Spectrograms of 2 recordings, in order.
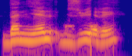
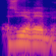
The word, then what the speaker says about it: Xuereb: Alors, j'ai aucune idée de comment on prononce ce prénom, mais Daniel Xueré. Si je dois être ça. Ah, Xuereb, voilà.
